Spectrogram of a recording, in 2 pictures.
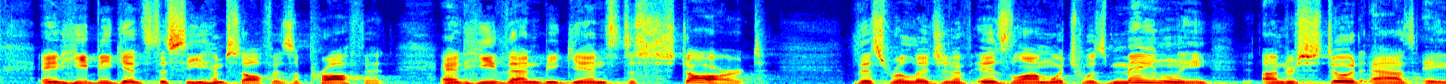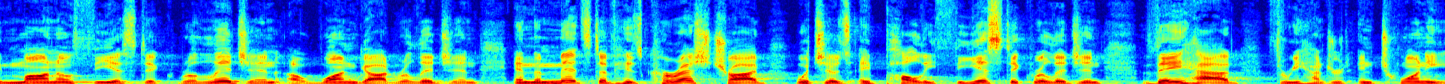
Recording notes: Sermon Audio From Northview Young Adults' Series.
